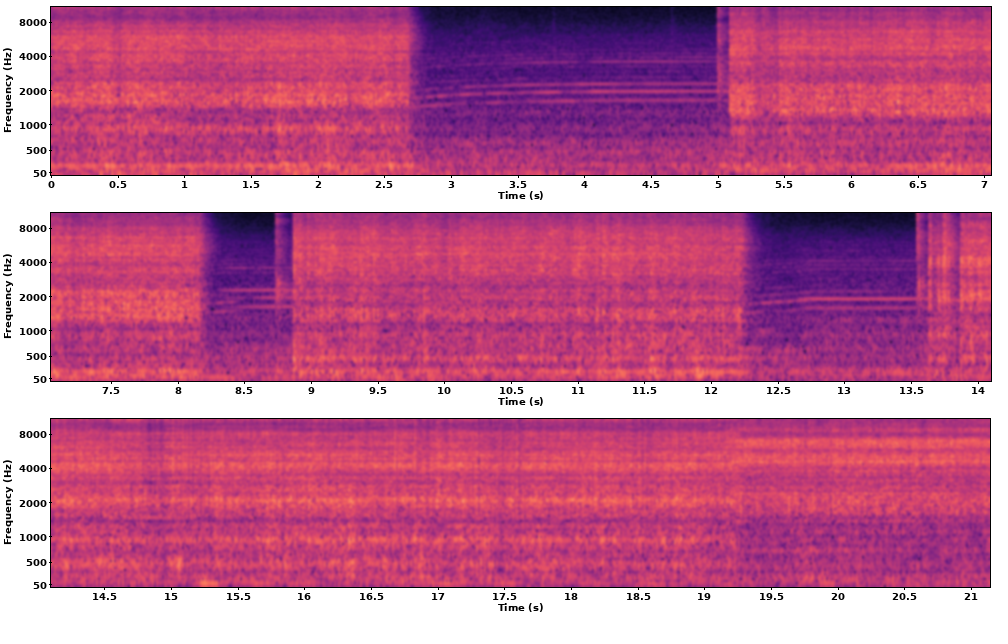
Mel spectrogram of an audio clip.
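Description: Steel frame supports being arc welded to the frame: a loud, steady crackling hiss in four runs of a few seconds each, broken by short pauses where the welder stops and restarts.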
